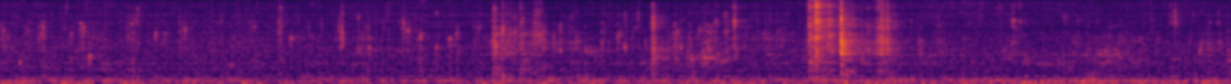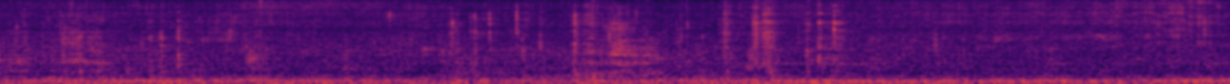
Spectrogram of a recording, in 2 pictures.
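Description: Battered banana fritters frying in hot oil, sizzling softly, with metal tongs clicking against the wok several times, the sharpest click about four seconds in. A steady low hum runs underneath.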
